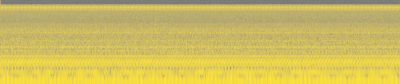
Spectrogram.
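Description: Quiet room tone: a steady low hum with faint hiss, unchanging throughout, with no distinct handling clicks.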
